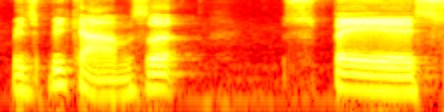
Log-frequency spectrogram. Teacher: The accent is on the P as expected just like in English space and so yeah space low high and then everything else low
